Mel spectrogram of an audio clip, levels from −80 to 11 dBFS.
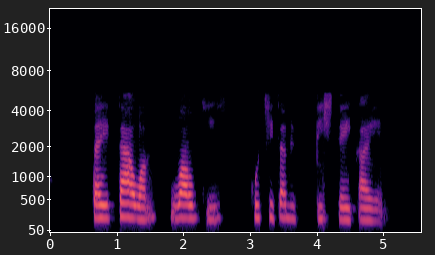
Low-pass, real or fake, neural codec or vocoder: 5.4 kHz; fake; codec, 16 kHz, 1 kbps, FreqCodec, larger model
